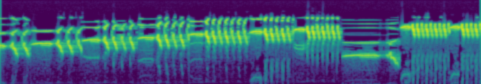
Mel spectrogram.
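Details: Pet talking bird vocalizing in a rapid string of varied whistles and warbles, shifting pitch from phrase to phrase, with a long pure whistle near the end.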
